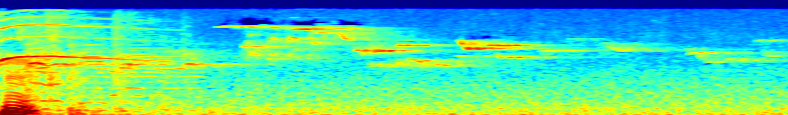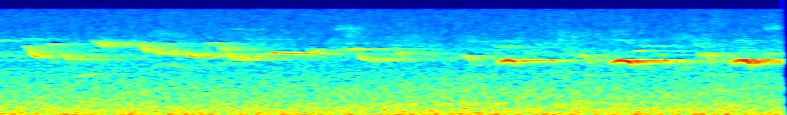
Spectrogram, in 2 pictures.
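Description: Birds chirping: a run of short, clear, high notes, some stepping down in pitch, over faint outdoor background noise.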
